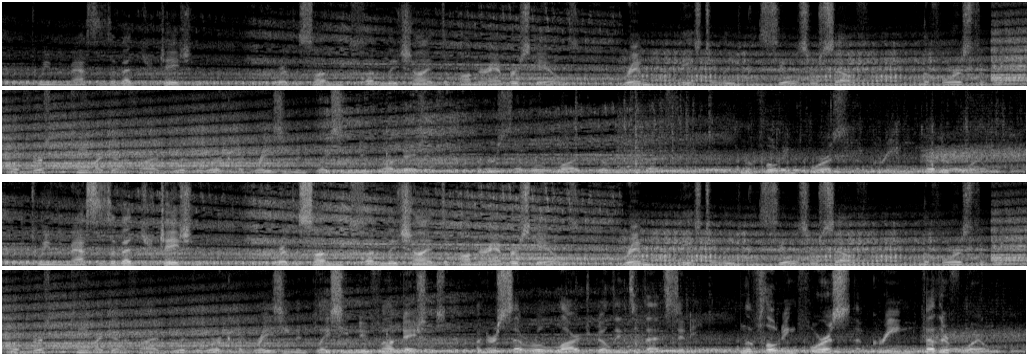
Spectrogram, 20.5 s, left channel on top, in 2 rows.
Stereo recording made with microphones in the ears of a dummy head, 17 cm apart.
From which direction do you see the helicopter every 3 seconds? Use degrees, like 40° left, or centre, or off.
60° right, 40° right, 10° right, 30° left, 50° left, 60° left, 70° left.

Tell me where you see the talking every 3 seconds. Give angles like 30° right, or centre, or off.
60° right, 30° right, 10° left, 20° left, 10° right, 60° right, 60° right.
